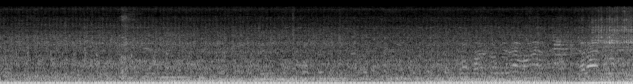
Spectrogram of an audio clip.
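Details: Isuzu Giga FVZ 285 PS trailer truck diesel that would not start after rolling over, running after battery replacement: settles into a steady, even low idle rumble with no knocks or misses; sounds healthy.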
